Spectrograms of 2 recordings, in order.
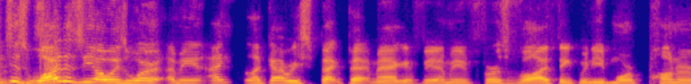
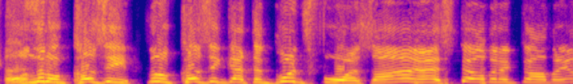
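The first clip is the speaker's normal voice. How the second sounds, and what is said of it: Pat McAfee impression. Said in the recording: “Was that your Pat McAfee impression? ... That's good.”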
